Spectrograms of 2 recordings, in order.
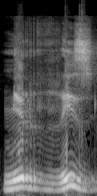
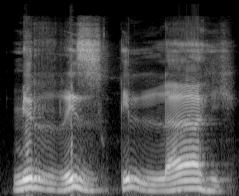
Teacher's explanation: Jadi selain lam sama ra, salah satunya lam dan ra juga di sini, itu disebut namanya idgham bila gunnah, artinya memasukkan tanpa berdengung. Jadi mirriz langsung.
